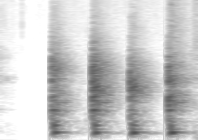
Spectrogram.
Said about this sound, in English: Knock, knock, knock at the door. It's one of the kids.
